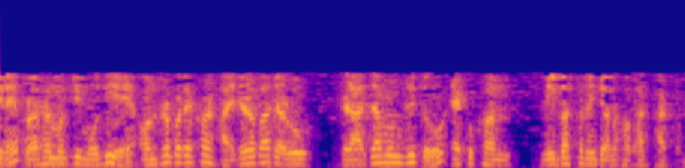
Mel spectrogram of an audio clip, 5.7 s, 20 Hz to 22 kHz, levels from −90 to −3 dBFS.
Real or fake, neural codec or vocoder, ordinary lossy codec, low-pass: real; none; MP3, 16 kbps; 3.6 kHz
